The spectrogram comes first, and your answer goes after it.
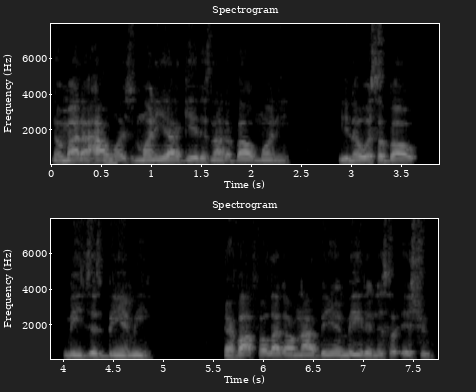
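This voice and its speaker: A man's voice: mid-range voice, flat delivery, brisk, darkish tone. A man speaking casually as an interview guest, using slang and repeated check-in phrases. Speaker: interview guest, reality dating show contestant. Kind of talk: casual conversational interview answers.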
